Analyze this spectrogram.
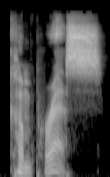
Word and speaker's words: compress: It is compress. We are emphasizing the second syllable.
